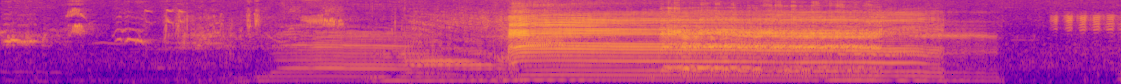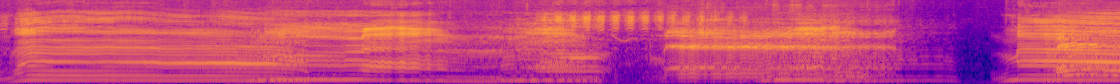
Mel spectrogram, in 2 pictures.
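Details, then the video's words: Sheep bleating in a compilation of sheep recordings: a run of long, wavering harmonic baas, several overlapping, each lasting one to three seconds with brief gaps between. "SHEEP SOUNDS FOR KIDS EDUCATION - Baaing, Bleating, Yelling & Screaming HD Sounds"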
